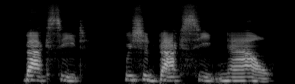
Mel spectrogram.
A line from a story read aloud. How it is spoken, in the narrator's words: Derek growled, his voice sounding inhuman to his own ears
